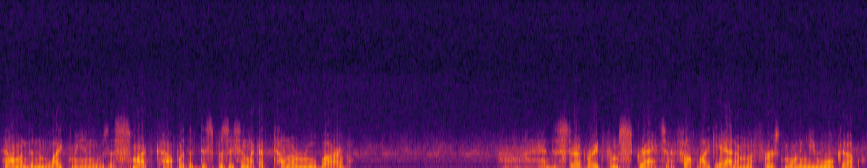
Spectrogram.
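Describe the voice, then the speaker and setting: An actor playing a hard-boiled, wisecracking private operator in a deadpan, sardonic, clipped 1940s radio noir style. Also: male voice, a bass voice, brisk, creaky, dull audio, exaggerated voice. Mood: deadpan, brooding. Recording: noisy vintage 1940s radio recording.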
